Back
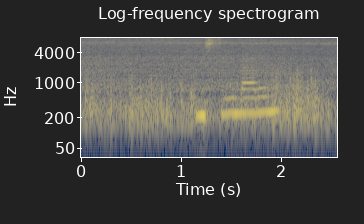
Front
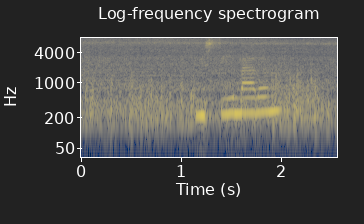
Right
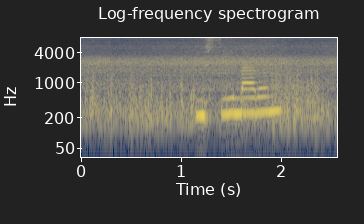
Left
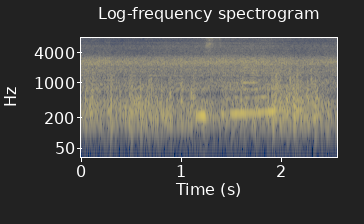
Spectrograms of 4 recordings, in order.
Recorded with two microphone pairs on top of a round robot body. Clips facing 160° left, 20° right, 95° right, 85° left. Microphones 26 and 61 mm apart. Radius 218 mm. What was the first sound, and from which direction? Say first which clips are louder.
A woman speaking: front 1 dB, right 10 dB; 95° right.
